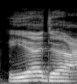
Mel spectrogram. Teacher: عین زبر ع. عین حروف حلقے میں سے ہیں، حلق کے درمیانی حصے سے ادا کریں گے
